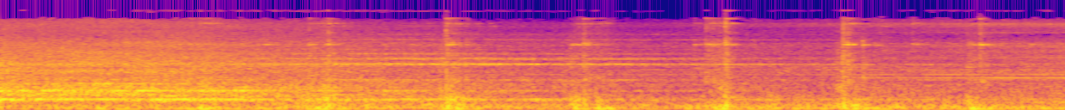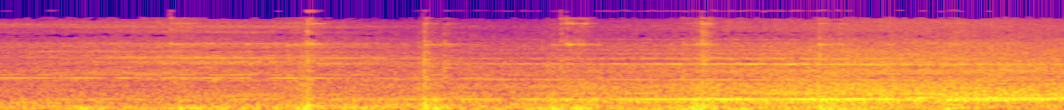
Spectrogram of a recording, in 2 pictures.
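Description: Vande Bharat Express electric multiple-unit train departing and rolling past close by, its wheels clicking now and then over rail joints above a steady hum.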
